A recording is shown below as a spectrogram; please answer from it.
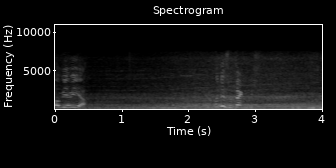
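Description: A man's voice chanting the end of "un muro" in the first half-second, then a short voiced call about two and a half seconds in, over a steady low hum of outdoor background noise.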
